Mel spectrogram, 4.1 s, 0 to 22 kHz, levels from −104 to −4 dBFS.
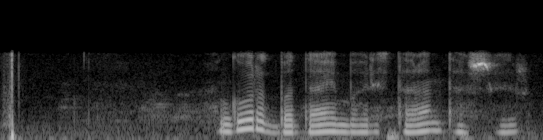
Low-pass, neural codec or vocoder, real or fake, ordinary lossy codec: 5.4 kHz; none; real; Opus, 24 kbps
